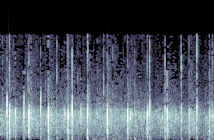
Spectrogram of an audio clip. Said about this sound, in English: And so tonight, I'm, we're here to celebrate you amazing kids. And again, another round of applause for you kids, all of you winners.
